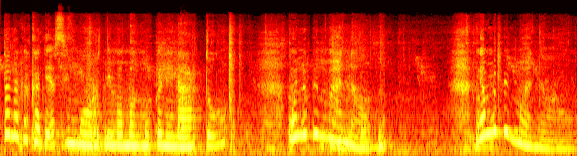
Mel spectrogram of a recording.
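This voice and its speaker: Emotional high-voiced radio drama woman actress. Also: sing-song, moderate pace. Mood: concerned. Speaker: actor. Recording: very noisy radio drama recording.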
